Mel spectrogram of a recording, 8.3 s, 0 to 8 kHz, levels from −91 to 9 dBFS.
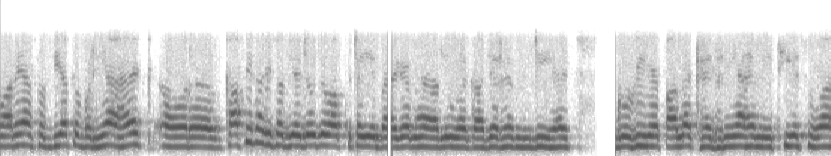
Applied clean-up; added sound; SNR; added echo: none; none; none; none.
